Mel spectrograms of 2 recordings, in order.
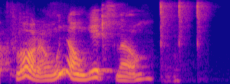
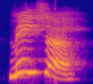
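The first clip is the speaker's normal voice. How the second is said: loud call across the house; shouting for her daughter; 9 semitones higher, 4 dB louder than usual. Real, not acted. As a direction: call her name to another room. Calling daughter from kitchen.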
